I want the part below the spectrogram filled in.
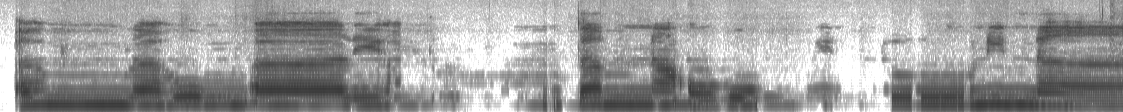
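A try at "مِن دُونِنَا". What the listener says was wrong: Min dunina, jangan min dunina. Kalau min dunina ada tasdid. dunina.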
